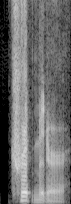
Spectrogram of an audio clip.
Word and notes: tripmeter: American English

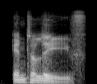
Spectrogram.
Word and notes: interleave: British English

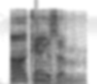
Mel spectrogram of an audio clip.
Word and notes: archaism: British English

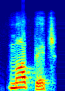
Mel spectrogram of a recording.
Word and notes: moppet: Indian

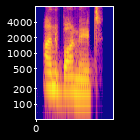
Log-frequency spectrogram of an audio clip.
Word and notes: unbonnet: Indian

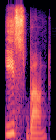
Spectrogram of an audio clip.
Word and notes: eastbound: Indian

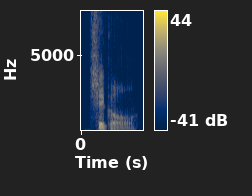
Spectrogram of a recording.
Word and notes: chicle: British English

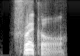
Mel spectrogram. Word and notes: freckle: British English

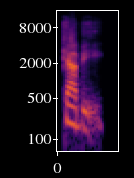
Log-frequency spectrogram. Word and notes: cabby: Indian

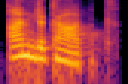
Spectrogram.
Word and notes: undercart: Indian

